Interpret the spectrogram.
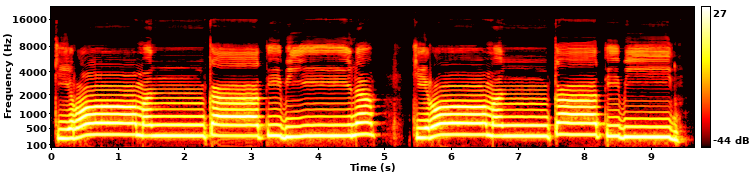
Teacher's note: دو زبر کی تنوین کے غنّے کے ساتھ ملا کے پڑھیں گے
